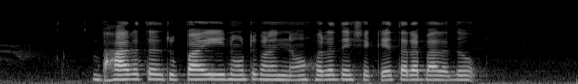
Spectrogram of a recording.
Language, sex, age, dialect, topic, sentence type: Kannada, female, 36-40, Central, banking, statement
